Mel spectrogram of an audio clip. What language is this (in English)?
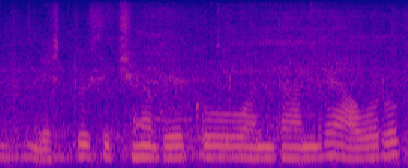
Kannada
